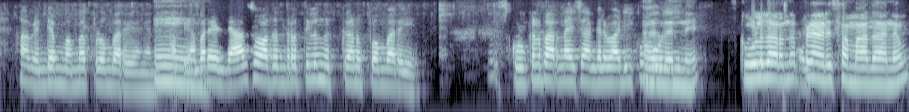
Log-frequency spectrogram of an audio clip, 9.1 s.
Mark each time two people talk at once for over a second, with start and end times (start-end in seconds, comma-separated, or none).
none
